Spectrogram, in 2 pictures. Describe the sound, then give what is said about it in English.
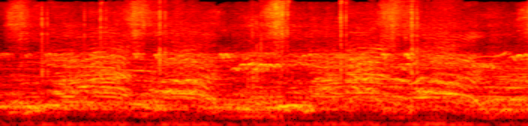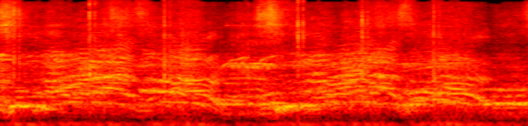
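A large crowd of workers sings and chants anti-Zuma slogans at a May Day rally in Bloemfontein, Free State, a loud, continuous mass of voices with no pauses. “a section cheered him. But a larger group sang and chanted anti-Zuma slogans.”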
